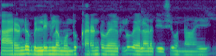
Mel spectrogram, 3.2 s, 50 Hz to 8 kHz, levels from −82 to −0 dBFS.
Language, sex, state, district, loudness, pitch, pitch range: Telugu, male, Telangana, Mahabubabad, -19 LUFS, 130 Hz, 120-130 Hz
